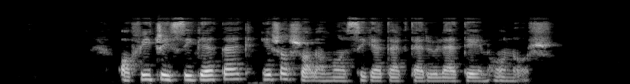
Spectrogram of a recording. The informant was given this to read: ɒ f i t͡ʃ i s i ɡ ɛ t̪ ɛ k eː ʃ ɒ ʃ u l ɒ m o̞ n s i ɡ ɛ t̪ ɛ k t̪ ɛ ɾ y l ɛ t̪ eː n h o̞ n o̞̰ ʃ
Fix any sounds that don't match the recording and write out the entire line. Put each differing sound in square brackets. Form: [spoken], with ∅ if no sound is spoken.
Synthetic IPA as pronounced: ɒ f i t͡ʃ i s i ɡ ɛ t̪ ɛ k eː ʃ ɒ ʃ [ɒ] l ɒ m o̞ n s i ɡ ɛ t̪ ɛ k t̪ ɛ ɾ y l ɛ t̪ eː n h o̞ n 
